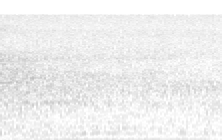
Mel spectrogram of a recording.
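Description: Faint steady hiss with a low hum: room tone, with no distinct sound.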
